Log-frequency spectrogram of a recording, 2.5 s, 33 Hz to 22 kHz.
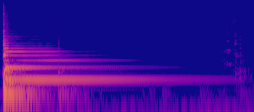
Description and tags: Double Bass - A3 - pizzicato
Part of the Good-sounds dataset of monophonic instrumental sounds.
instrument::double bass
note::A
octave::3
midi note::57
good-sounds-id::8741
A3, double-bass, good-sounds, multisample, neumann-U87, pizzicato, single-note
